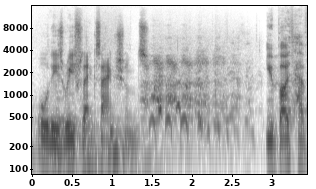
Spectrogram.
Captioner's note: laughing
